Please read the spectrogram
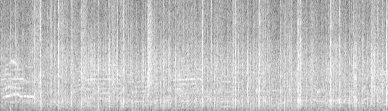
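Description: Ground fireworks crackling and popping rapidly and without a break while spraying sparks, with voices heard over them.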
